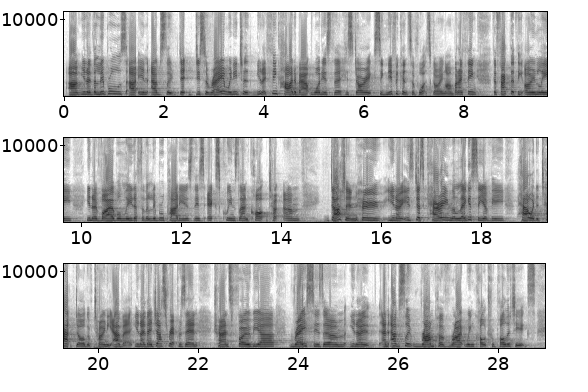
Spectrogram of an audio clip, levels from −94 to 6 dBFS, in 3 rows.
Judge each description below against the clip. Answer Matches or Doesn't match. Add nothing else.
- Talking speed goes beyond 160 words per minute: Matches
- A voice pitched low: Doesn't match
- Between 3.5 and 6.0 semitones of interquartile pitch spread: Doesn't match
